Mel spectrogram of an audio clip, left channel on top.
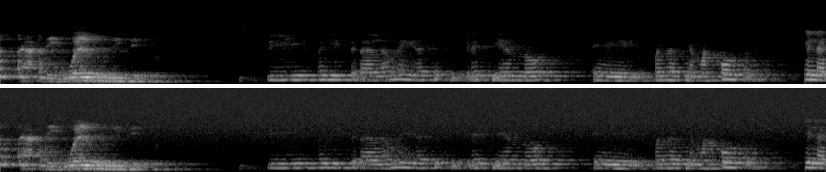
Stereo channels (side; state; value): right; noise; hiss, 9 dB below the sound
